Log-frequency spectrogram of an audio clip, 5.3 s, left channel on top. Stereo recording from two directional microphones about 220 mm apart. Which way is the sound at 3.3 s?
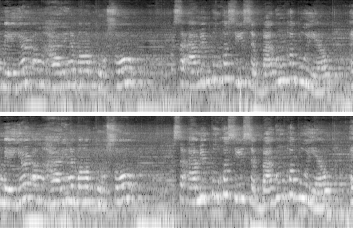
50° right (ahead or behind).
